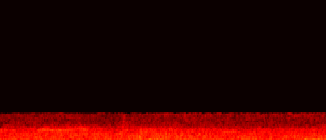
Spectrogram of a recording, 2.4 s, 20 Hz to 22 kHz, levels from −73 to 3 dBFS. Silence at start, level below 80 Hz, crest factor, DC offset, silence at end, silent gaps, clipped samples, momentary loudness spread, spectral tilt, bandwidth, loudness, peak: 0 s; -42 dBFS; 16 dB; under 0.1%; 0 s; none; under 0.1%; 2 LU; -9 dB/octave; 4.5 kHz; -38 LUFS; -22 dBFS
